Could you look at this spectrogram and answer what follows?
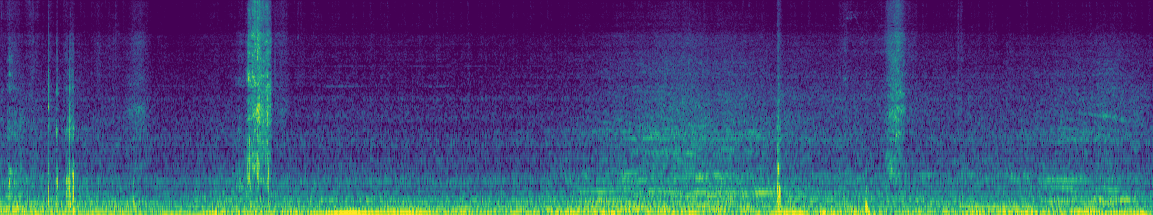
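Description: A ceramic soup spoon scooping dry toast-crust powder out of a plastic tub, two short scrapes (a few seconds in and again about eleven seconds in) with a few small clicks, over a steady low rumble.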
